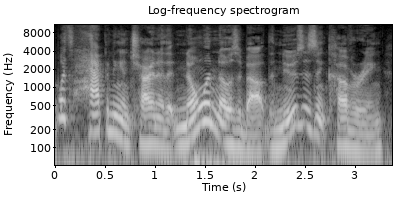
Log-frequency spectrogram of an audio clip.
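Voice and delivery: ordinary talk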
